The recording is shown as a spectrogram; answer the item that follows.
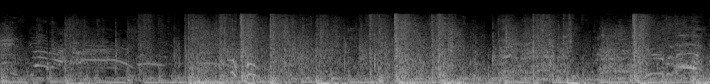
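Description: Gunfire in a Red Dead Redemption 2 town shootout, dense overlapping shots and booms in a chaotic fusillade, loud and continuous with crashing impacts, mixed with game score and occasional shouting.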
